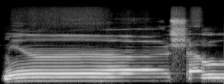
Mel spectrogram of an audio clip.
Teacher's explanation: من شر را کو موٹا نہیں پڑھیں گے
